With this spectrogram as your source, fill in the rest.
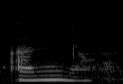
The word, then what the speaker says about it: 안녕: And you, if you want to pronounce it, it's 안 안녕. 안녕.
